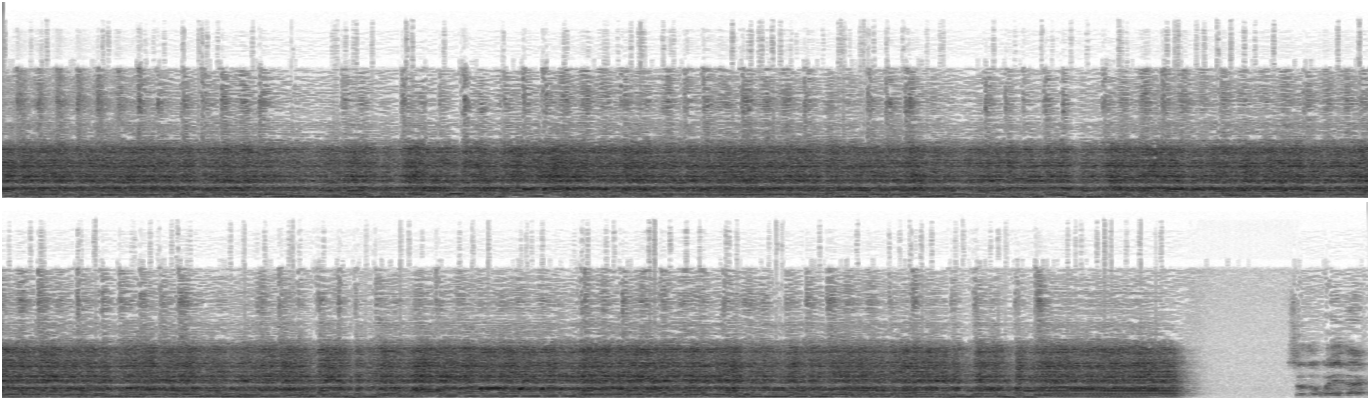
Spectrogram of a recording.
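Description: A distorted electric guitar plays the chorus riff of a song for about nineteen seconds in a dense, continuous, loud wash of power chords that stops abruptly near the end.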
